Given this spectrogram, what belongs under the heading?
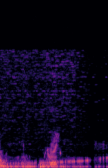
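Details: Low gurgling, rumbling stomach sounds with a brief gap and a final bubbly burst: stomach growling (borborygmi).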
